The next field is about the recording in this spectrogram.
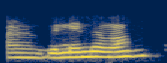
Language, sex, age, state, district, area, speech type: Malayalam, female, 30-45, Kerala, Kollam, rural, conversation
